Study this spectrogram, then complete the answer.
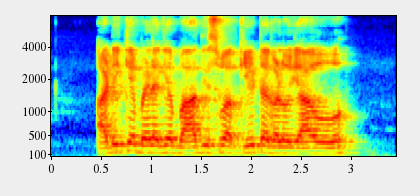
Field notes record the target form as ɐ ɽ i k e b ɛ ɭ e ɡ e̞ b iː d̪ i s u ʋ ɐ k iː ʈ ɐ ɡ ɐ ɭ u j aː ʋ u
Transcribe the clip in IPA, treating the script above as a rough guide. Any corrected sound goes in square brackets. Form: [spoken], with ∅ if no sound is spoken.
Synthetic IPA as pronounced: ɐ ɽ i k e b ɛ ɭ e ɡ e̞ b [aː] d̪ i s u ʋ ɐ k iː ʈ ɐ ɡ ɐ ɭ u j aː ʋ u

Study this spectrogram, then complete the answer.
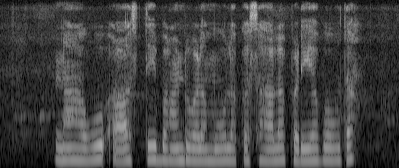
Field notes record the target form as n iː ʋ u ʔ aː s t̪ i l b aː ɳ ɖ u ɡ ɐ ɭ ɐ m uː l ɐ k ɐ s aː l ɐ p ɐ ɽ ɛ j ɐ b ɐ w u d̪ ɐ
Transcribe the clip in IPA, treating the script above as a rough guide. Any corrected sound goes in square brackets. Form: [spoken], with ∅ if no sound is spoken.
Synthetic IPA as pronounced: n [aː] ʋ u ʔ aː s t̪ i [∅] b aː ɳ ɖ u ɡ ɐ ɭ ɐ m uː l ɐ k ɐ s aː l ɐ p ɐ ɽ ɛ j ɐ b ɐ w u d̪ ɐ

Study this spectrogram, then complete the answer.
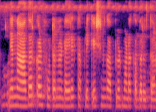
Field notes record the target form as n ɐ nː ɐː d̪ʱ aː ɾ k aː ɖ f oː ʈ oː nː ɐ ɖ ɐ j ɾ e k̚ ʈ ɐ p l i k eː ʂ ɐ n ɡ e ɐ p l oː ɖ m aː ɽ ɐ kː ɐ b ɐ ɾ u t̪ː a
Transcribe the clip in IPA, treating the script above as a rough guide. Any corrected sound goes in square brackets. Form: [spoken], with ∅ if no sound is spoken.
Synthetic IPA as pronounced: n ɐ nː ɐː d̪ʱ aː ɾ k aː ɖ f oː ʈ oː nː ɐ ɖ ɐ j ɾ e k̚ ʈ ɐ p l i k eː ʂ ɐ n ɡ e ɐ p l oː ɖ m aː ɽ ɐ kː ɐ b ɐ ɾ u t̪ː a

